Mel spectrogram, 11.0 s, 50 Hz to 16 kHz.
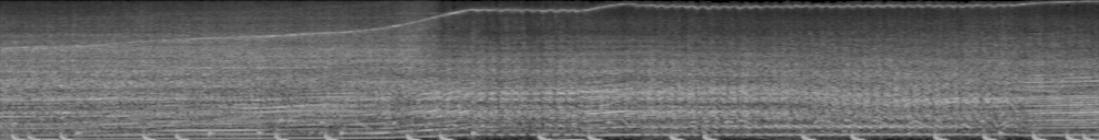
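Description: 2006 Dodge Ram's 5.9L Cummins diesel under full power during a burnout, with tyre squeal and a high turbo whistle that rises over about four seconds and then holds. Rap music with a steady kick-drum beat plays over it.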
